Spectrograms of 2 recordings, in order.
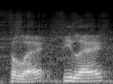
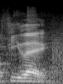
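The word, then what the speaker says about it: filé: Did you pick up filet?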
